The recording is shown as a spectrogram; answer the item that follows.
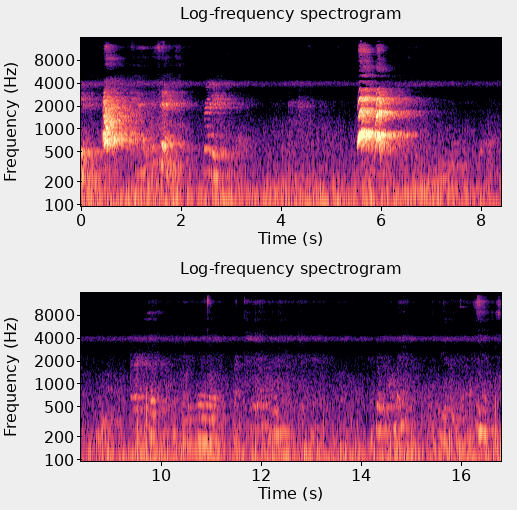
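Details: Soft-coated Wheaten Terrier named Cianán giving a few sharp barks near the start and around six seconds, then quieter intermittent vocal sounds with low background noise.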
